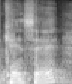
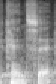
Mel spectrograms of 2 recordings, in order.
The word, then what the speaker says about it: Kensei: Actually, in Japanese, and I do speak Japanese, when you have e and e, the last sound e often is dropped by natives. So the actual Japanese way of pronouncing it is Kensei. Kensei, just like when you say sensei, sensei.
